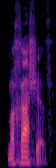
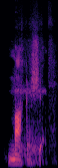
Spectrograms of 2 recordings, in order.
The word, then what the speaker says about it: Makhachev: So I did that for everybody this weekend because KH. Anytime you see KH, it's a ch. – Makhachev. – Right? – Not Makhachev.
